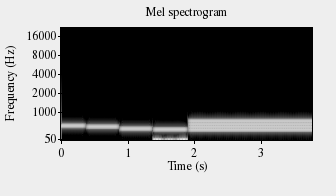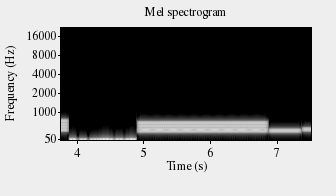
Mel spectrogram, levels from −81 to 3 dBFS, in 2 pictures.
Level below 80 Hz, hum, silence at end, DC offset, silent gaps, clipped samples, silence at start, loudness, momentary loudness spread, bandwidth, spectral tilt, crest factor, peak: -28 dBFS; none; 0 s; under 0.1%; none; under 0.1%; 0 s; -13 LUFS; 7 LU; 0.8 kHz; 3 dB/octave; 10 dB; -2 dBFS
